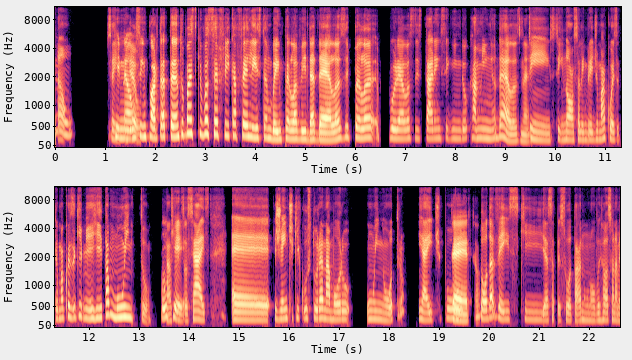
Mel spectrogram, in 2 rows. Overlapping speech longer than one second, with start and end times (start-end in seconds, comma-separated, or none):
none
